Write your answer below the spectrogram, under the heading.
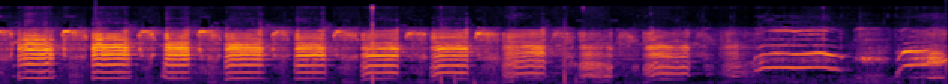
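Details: Donkey (Equus asinus), bray.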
